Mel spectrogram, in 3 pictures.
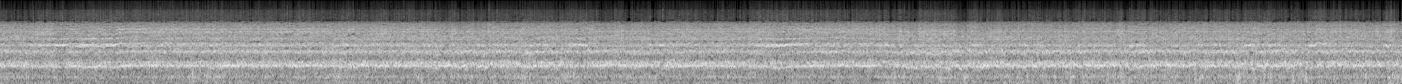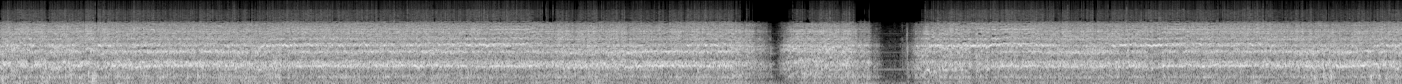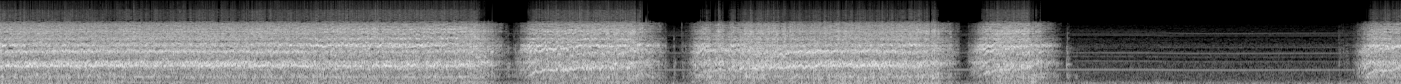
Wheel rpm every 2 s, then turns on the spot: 220, 230, 230, 230, 220, 230, 230, 230, 230, 220, 200, 120, 210, 220, 230, 230, 150, 130, 180, 50, 20.
none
